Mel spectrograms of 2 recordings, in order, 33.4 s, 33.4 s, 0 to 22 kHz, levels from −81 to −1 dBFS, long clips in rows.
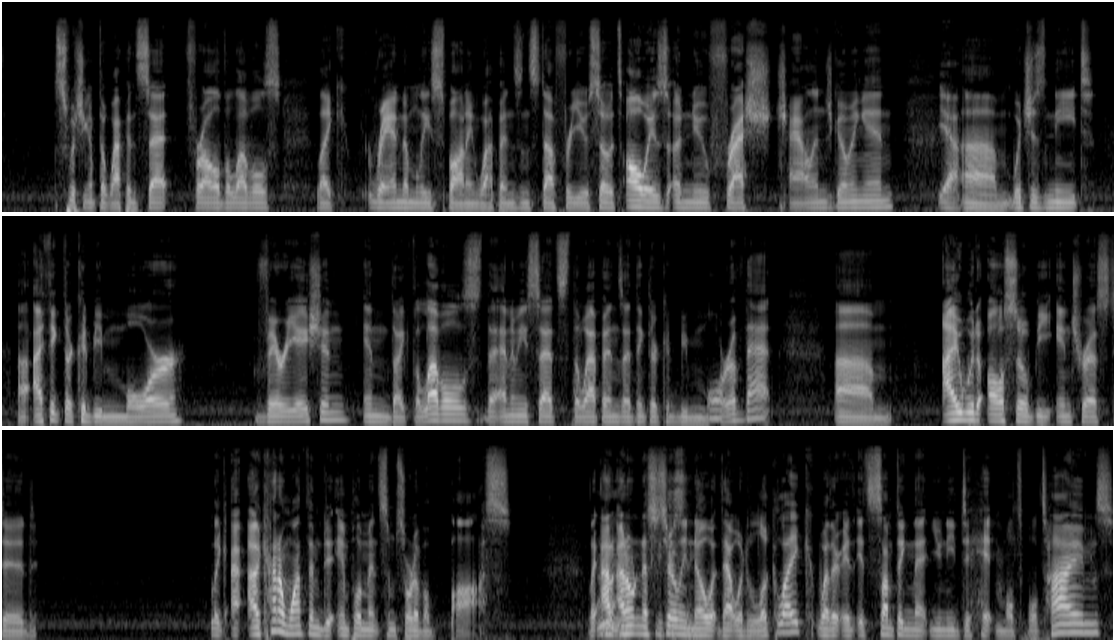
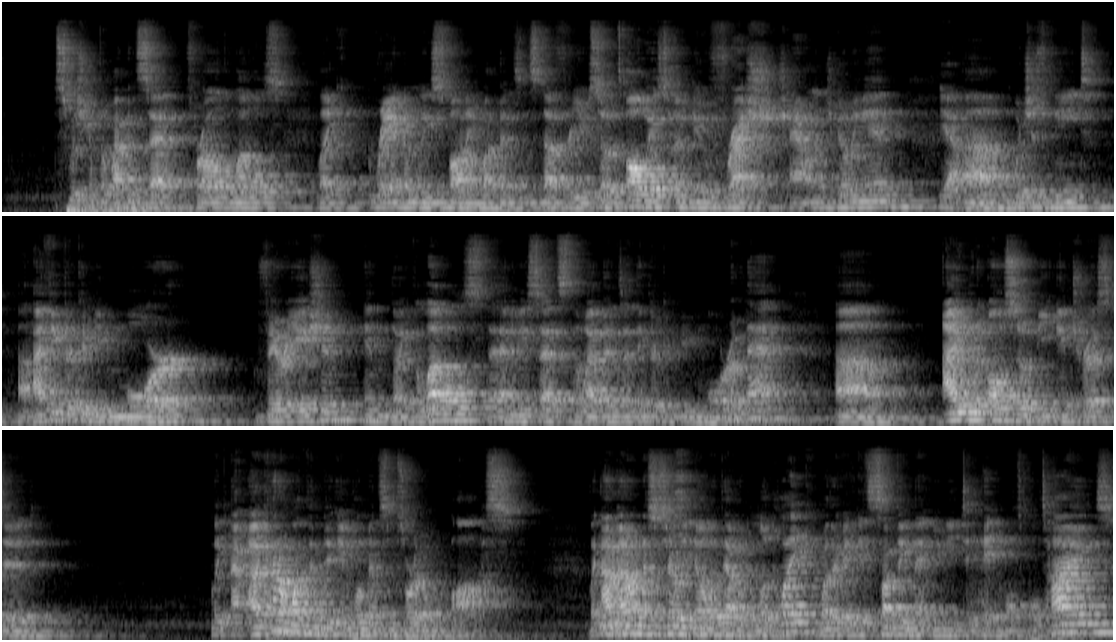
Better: first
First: none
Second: off-mic speech; somewhat distant // room echo; noticeable; dies away in 1.4 s

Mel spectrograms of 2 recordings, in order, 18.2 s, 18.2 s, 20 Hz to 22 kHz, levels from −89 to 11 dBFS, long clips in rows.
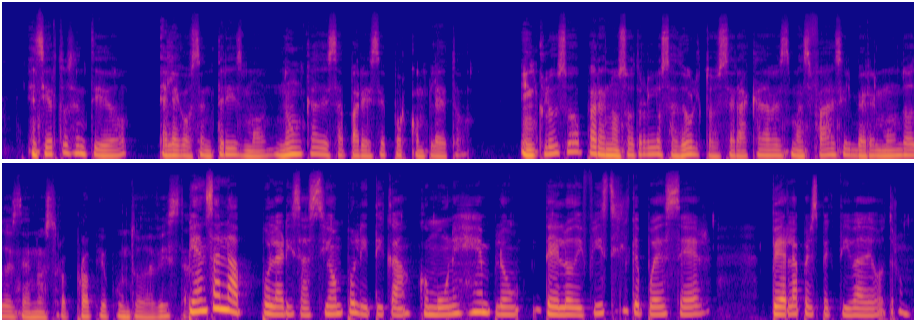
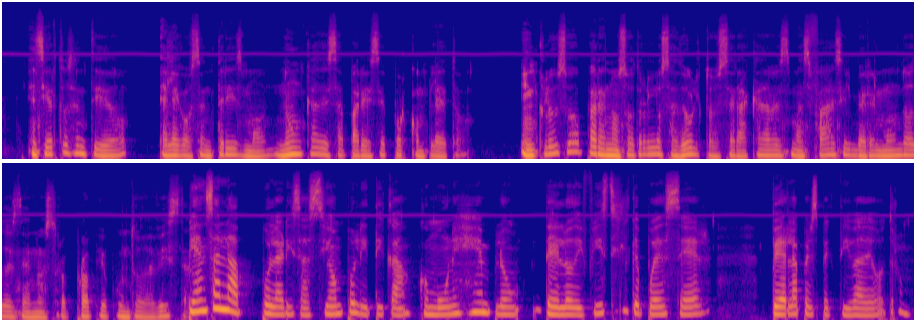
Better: first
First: none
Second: high-pitched whine; faint; throughout; 5.5 kHz, 35 dB below the speech

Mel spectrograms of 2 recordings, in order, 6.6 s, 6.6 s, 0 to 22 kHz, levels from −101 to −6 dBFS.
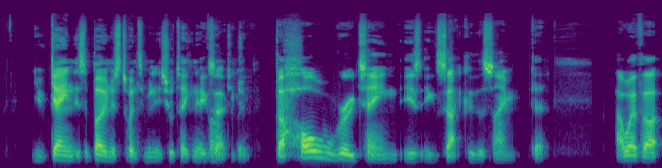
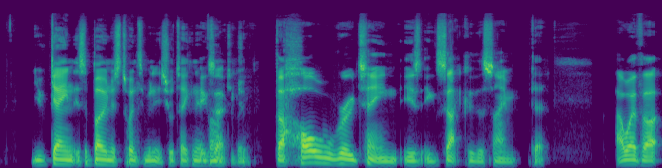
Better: second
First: thin; very; fading below 300 Hz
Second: none

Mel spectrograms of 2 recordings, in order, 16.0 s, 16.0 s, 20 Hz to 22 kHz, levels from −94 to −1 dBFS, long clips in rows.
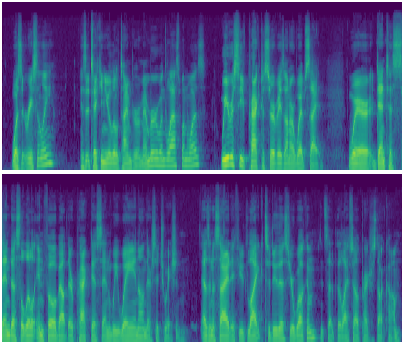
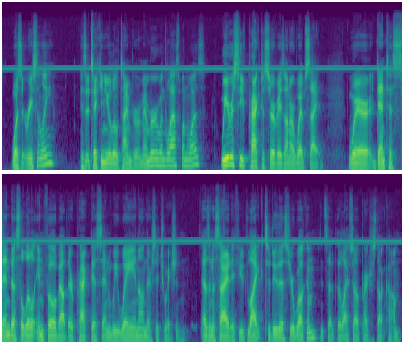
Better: first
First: none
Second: high-pitched whine; noticeable; throughout; 4.5 kHz, 15 dB below the speech

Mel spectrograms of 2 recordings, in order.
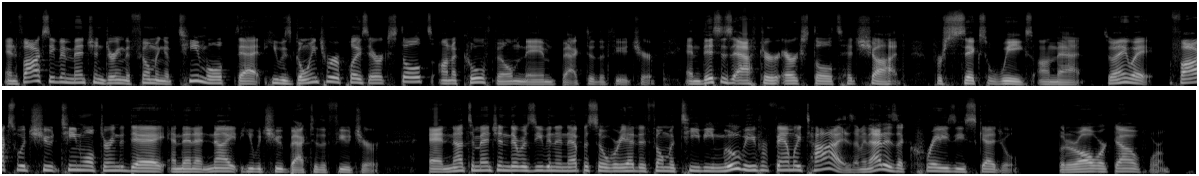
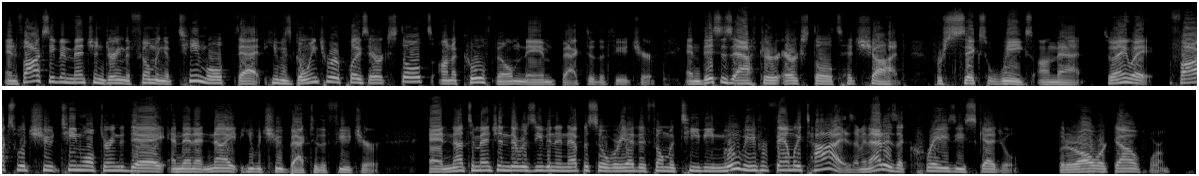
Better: first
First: none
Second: distortion; slight; 8% of the sound clipped

